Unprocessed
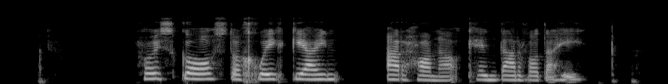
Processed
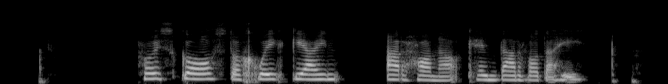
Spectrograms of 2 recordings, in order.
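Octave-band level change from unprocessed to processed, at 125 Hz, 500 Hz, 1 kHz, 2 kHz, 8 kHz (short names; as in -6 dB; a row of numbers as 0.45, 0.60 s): +3.0 dB, +2.0 dB, +1.5 dB, -6.5 dB, under -25 dB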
